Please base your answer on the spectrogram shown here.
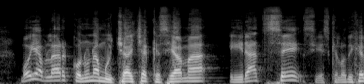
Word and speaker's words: Iratxe: Mi nombre se pronuncia Iratze, pero vamos, como se puede pronunciar con todos los acentos del mundo, como tú lo has dicho, suena precioso.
